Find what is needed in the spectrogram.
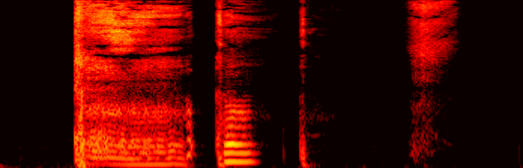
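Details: Adult with a worsening cough: a prolonged voiced, raspy cough followed by two shorter coughs and a breath out; harsh, persistent cough.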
